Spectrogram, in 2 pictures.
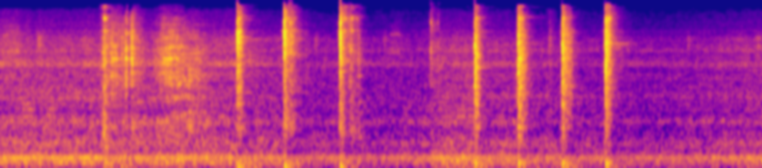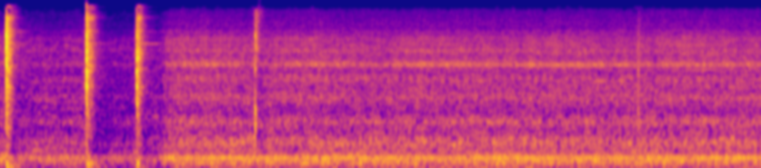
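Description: Hammer tapping on a small tack-welded steel box: about a dozen sharp metallic strikes, some in quick runs, that stop about six seconds in, over a steady shop hum.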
